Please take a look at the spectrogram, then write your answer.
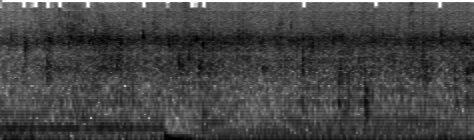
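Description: Onion with green and red chillies sizzles in a pan for pulihora, a steady hiss of frying close by, broken by a brief dull scrape or knock as the mixture is stirred.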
